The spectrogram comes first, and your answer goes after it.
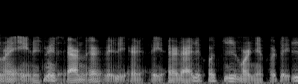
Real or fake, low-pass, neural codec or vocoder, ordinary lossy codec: fake; 3.6 kHz; autoencoder, 22.05 kHz, a latent of 192 numbers a frame, VITS, trained on many speakers; Opus, 32 kbps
